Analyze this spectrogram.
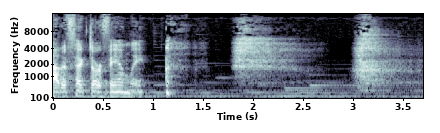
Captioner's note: laughs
